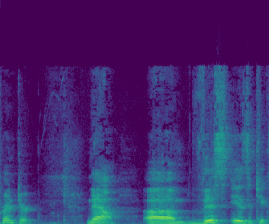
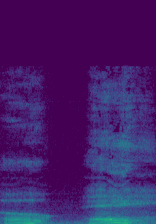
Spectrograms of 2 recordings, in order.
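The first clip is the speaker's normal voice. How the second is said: low, soft, offhand tone. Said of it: "and he says".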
